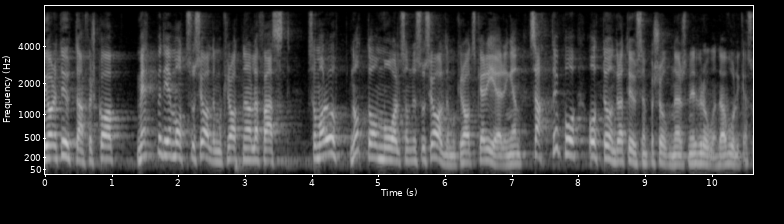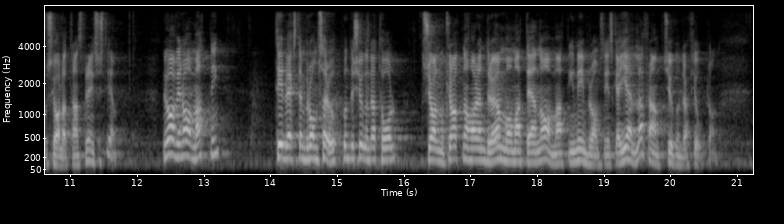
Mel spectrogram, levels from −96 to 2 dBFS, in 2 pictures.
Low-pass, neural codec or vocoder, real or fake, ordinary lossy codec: 7.2 kHz; none; real; MP3, 64 kbps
